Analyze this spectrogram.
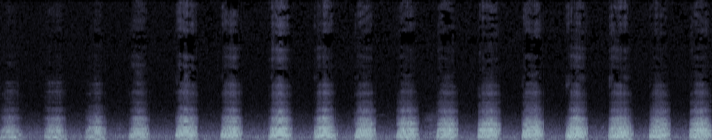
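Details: Close recording of a giant petrel chick begging for food, skuas and terns nearby: a steady series of about fourteen rasping, nasal calls, roughly two per second, evenly spaced and fairly uniform in loudness.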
